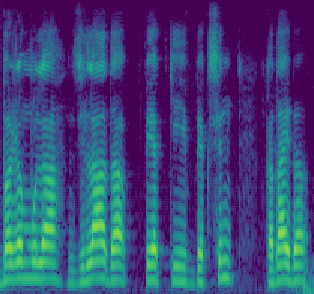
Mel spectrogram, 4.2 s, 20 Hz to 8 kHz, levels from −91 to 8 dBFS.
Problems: background sounds at intervals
